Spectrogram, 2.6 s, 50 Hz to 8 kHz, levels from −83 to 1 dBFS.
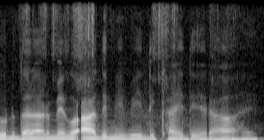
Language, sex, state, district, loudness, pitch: Hindi, male, Jharkhand, Ranchi, -20 LUFS, 120 Hz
